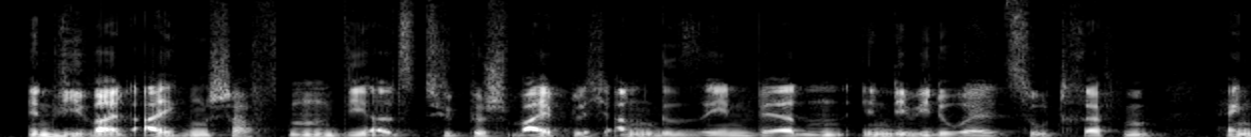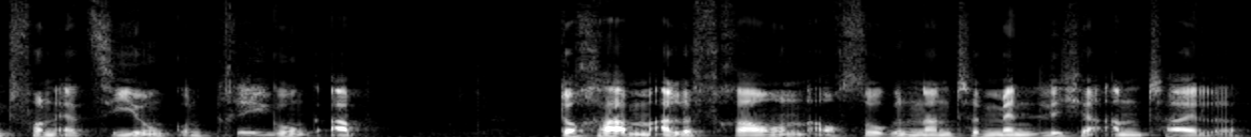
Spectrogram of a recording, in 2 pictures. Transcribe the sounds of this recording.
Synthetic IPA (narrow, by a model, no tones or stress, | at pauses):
ʔɪnviːvaɪtʔa̰ɪɡŋ̩ʃaftn̩diːa̰lstʰyːpɪʃv̥aɪplɪçʔa̰nɡəzeːənveːɐdn̩ʔɪndividuɛlt͡suːtʁ̥ɛfn̩ | hɛŋktfɔnʔɛ̰ɐt͡siːʊŋʊ̰nt̚pʁ̥ɛːɡʊŋʔa̰p | d̥ɔχhaːbm̩ʔa̰ləfʁ̥aʊənʔa̰ʊxz̥oːɡənantʰəmɛnlɪçə̰ʔa̰ntʰaɪlə̰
